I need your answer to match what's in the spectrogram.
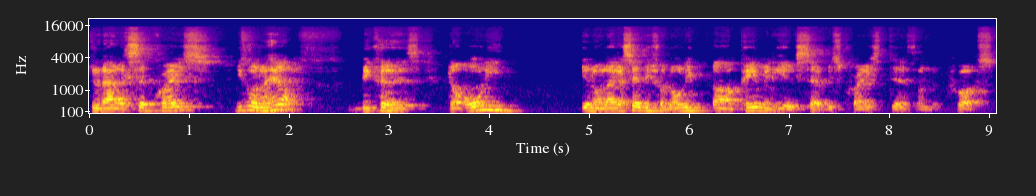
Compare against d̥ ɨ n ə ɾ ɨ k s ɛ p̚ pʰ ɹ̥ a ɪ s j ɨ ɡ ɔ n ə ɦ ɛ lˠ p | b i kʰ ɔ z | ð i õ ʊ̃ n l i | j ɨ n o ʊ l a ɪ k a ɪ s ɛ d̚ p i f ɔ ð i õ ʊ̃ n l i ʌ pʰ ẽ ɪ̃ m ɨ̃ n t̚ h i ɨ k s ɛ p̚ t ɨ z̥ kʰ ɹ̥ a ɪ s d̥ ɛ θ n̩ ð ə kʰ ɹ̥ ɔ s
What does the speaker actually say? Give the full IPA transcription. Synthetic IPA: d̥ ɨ n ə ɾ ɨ k s ɛ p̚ kʰ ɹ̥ a ɪ s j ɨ ɡ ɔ n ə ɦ ɛ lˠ p | b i kʰ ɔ z | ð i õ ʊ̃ n l i | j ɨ n o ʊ l a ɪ k a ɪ s ɛ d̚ b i f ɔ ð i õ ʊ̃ n l i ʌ pʰ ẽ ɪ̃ m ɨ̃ n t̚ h i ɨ k s ɛ p̚ t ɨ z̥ kʰ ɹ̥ a ɪ s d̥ ɛ θ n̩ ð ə kʰ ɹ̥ ɔ s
